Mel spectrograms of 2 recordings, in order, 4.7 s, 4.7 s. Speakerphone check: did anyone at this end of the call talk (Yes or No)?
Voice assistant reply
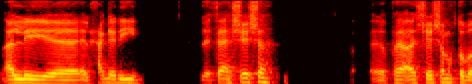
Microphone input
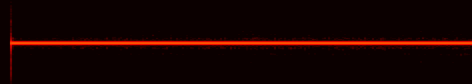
No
